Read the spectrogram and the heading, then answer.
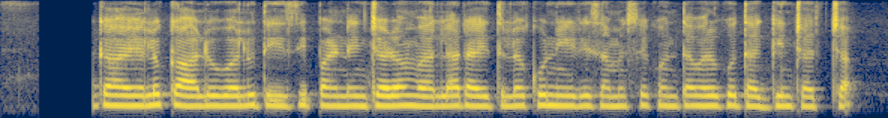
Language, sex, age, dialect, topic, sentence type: Telugu, female, 18-24, Telangana, agriculture, question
